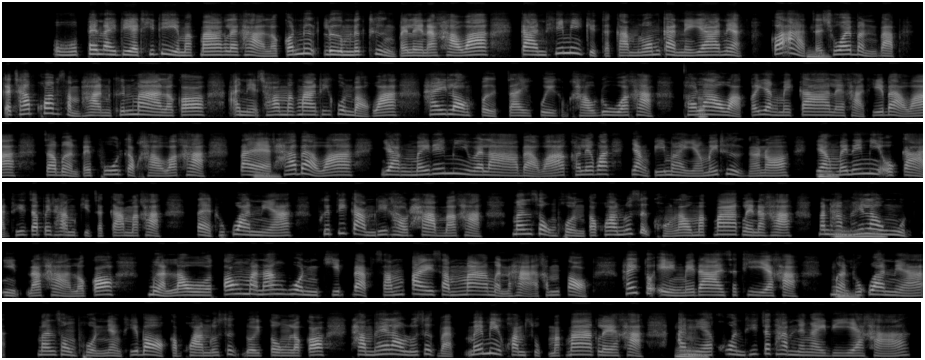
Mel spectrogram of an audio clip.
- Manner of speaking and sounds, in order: other background noise
- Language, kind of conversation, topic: Thai, advice, คุณควรตั้งขอบเขตและรับมือกับญาติที่ชอบควบคุมและละเมิดขอบเขตอย่างไร?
